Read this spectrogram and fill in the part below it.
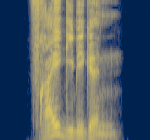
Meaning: inflection of freigiebig: 1. strong genitive masculine/neuter singular 2. weak/mixed genitive/dative all-gender singular 3. strong/weak/mixed accusative masculine singular 4. strong dative plural
- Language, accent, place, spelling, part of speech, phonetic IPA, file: German, Germany, Berlin, freigiebigen, adjective, [ˈfʁaɪ̯ˌɡiːbɪɡn̩], De-freigiebigen.ogg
